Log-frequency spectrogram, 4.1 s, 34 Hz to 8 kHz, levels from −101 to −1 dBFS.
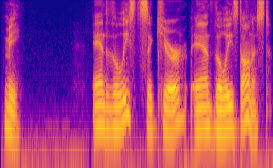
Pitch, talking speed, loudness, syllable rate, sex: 125 Hz, 130 wpm, -17 LUFS, 4.2 syllables/s, male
